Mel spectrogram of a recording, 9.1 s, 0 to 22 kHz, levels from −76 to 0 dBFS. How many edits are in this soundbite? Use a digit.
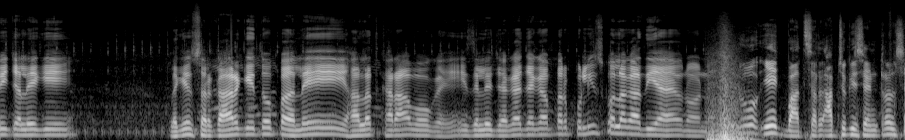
1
